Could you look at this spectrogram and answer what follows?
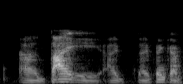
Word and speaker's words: Daiei: Yeah, he was done by a rival film company called Daiei. I think I'm pronouncing that right.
